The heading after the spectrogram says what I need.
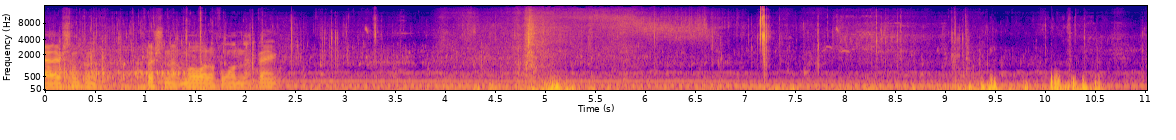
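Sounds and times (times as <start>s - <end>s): electric trolling motor humming: 0.0s - 11.0s
wind thumps on microphone: 4.4s - 5.5s
fishing rod swishing: 4.6s - 6.6s.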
